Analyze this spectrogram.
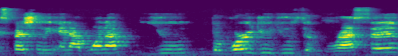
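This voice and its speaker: A woman speaks fairly quickly in a high pitch, her tone animated. Noticeable background noise runs underneath. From New York City, Harlem. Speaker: diversity and inclusion practitioner. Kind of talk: panel discussion.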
